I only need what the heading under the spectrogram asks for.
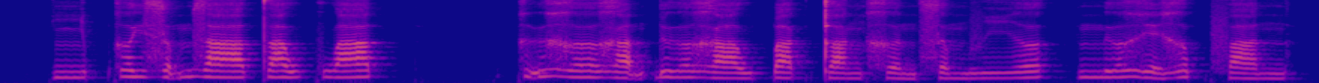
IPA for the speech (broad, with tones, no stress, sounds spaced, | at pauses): ɲ ə˨˩ p̚ k ə˧ j z ə̰˧˥ m z aː˧ t̪ a˧ w k w a˦˥ t̚ | k ɨ̰˧˥ ɣ əː˧ ɣ a̰˧˨ n ɗ ɨ˧ ə̯ ɣ a˨˩ w ɓ a˨˩ k̚ t̪ a˨˩ ŋ x ə˧˩ n s ə˨˩ m v i˨˦ ə̯ | n ɨ˨˦ ə̯ ɣ e˧˩ ɣ ə˦˥ p̚ f a˨˩ n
